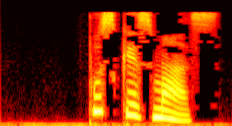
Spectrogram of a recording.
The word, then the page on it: puskesmas: Indonesian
